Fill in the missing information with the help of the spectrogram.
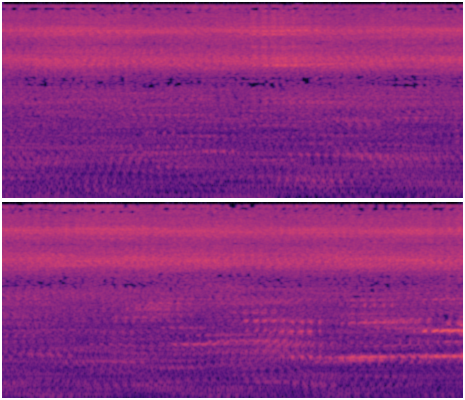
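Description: Steady crowd noise of a busy night market: indistinct chatter of passers-by over a low rumble, with voices growing louder near the end.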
